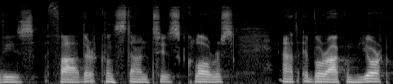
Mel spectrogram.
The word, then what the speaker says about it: Eboracum: By the way, from the 4th century, conventionally start using the ecclesiastical pronunciation of Latin, so just my arbitrium, but I said it long ago and I'll stick to that.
